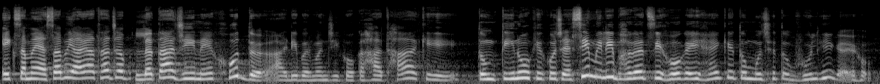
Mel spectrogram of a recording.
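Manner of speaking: ordinary delivery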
